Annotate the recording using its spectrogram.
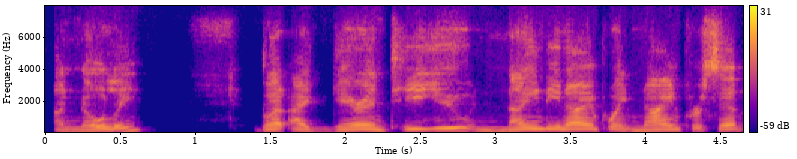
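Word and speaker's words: anole: is it green a uh is it green anoli uh how do you pronounce it I've even heard some people say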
